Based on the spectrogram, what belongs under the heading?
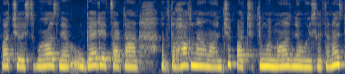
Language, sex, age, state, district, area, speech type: Kashmiri, female, 18-30, Jammu and Kashmir, Baramulla, rural, spontaneous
